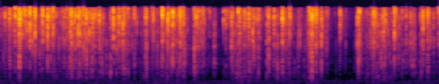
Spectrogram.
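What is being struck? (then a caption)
Stack of yeast sachets in plastic film. A plastic-wrapped stack of yeast sachets is held flat in both hands while thumbs and long nails press and scratch the plastic film. Dense, bright crinkling and crackling fills the clip in irregular bursts with short pauses, with almost no low end.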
